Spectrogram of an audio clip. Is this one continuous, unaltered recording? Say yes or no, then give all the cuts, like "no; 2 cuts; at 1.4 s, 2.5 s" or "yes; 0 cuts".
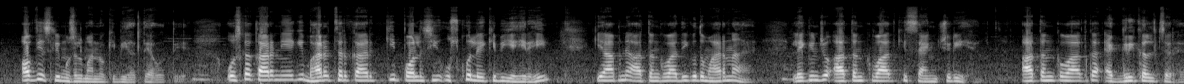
yes; 0 cuts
